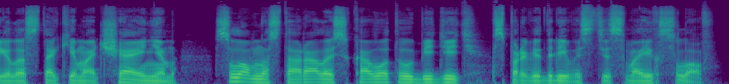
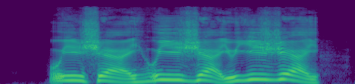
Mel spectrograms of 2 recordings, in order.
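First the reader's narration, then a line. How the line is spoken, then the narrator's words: Whimpering. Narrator (Russian): захныкала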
